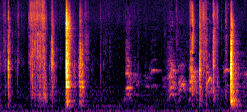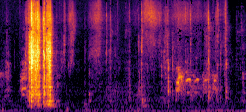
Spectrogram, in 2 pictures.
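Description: A deck of playing cards being shuffled for a round of a card game: a series of crisp, papery riffles and flicks in uneven bursts, with a longer, louder riffle near the middle and quieter card clicks between.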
